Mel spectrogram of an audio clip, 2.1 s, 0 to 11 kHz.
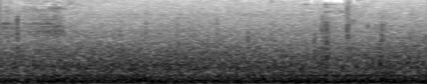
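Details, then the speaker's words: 1932 Ford roadster just collected from the speed shop after a safety check-over, deep even engine burble outdoors, steady with no knocks or misses; running well and sounds good. "Sure sounds good. Sure sounds good."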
